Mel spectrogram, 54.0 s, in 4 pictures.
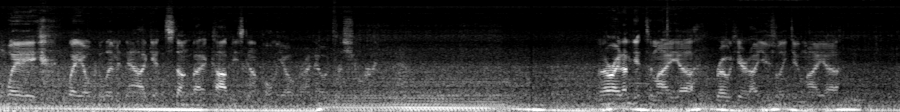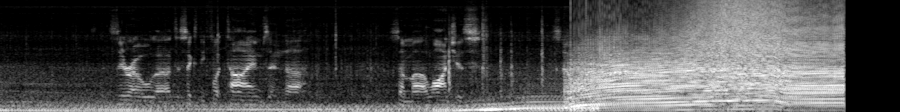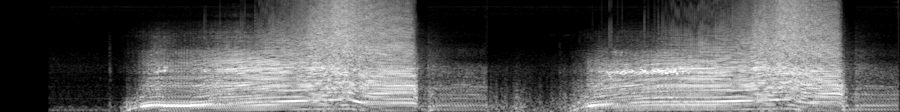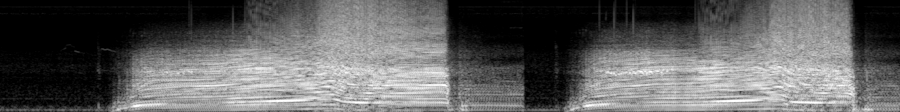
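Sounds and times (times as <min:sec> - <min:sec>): car engine revving hard: 0:20.7 - 0:26.2, 0:28.8 - 0:34.3, 0:35.6 - 0:40.5, 0:42.2 - 0:48.4, 0:49.0 - 0:54.0.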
